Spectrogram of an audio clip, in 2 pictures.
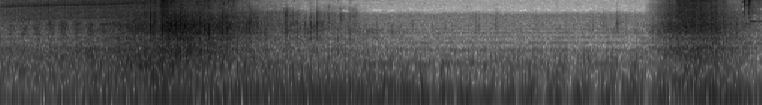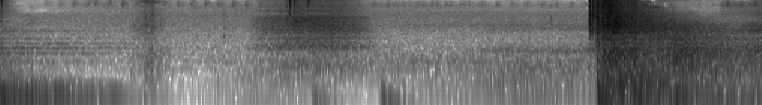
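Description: A rifle shot cracks sharply and echoes.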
